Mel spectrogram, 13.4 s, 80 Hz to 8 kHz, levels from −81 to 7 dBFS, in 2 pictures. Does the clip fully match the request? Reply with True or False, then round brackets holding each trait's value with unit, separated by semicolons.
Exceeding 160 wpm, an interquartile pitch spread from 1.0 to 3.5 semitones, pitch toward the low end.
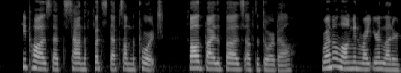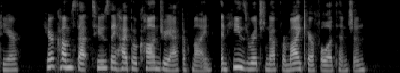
False (175 wpm; 2.9 semitones; 195 Hz)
